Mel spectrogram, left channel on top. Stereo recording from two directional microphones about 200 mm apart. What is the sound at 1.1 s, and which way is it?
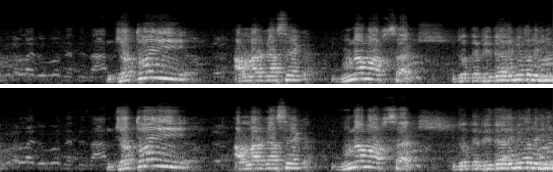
A man's voice, 50° right (ahead or behind).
